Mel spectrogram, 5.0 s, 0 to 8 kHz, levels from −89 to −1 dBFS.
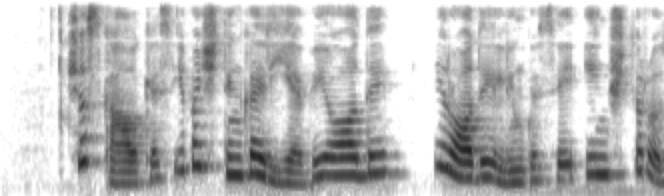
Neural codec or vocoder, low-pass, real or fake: none; 7.2 kHz; real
